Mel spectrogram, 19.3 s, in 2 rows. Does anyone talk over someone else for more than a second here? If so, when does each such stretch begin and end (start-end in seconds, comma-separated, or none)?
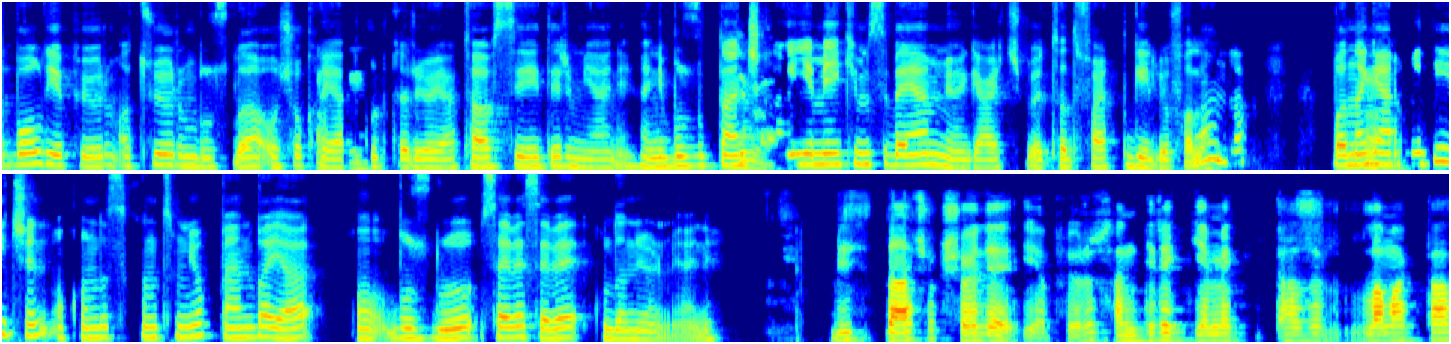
none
